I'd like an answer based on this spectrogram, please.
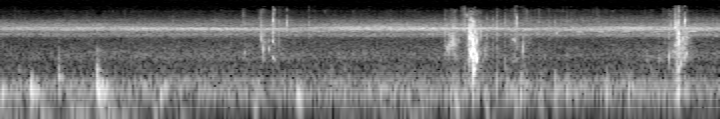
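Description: Small drips and sloshes of water beside a boat as a prawn is caught from the water, with a few sharp clicks and knocks, the loudest a little past halfway. A steady high-pitched hiss runs underneath.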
